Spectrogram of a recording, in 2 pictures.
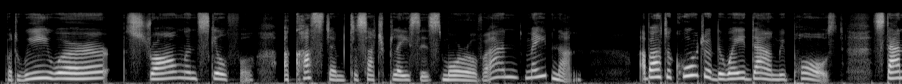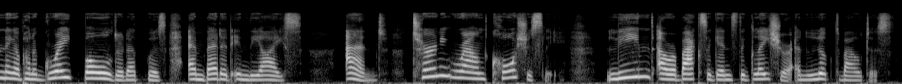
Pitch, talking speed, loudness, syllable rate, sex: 255 Hz, 160 wpm, -18 LUFS, 4.8 syllables/s, female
